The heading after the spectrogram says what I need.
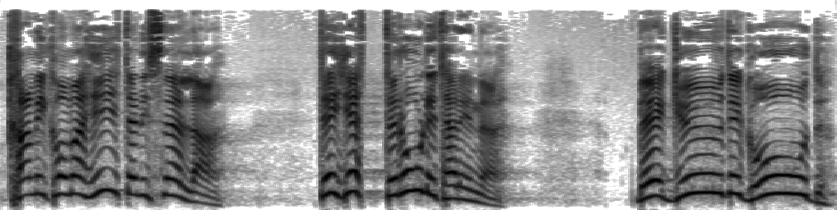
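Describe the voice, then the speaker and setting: A man's voice: very high-pitched, animated, pitched above the performer's own voice. A man mimicking smug, prim churchgoers who call sinners in from a distance in a mocking sing-song. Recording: long reverb of a large hall.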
